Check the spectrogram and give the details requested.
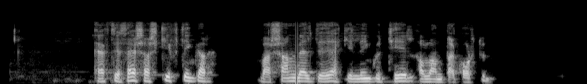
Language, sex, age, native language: Icelandic, male, 60-69, Icelandic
